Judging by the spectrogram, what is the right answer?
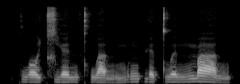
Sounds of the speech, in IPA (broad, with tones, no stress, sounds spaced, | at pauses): k w ɔ˧˥ t͡ɕ j ɛ˧˥ n kʰ w a̰˨˩ n m ʊ˥ ŋ p ɥ ɛ˨ t̪ w ə˧˥ n m a˥˩ n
